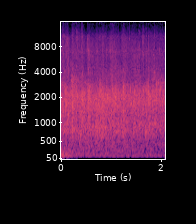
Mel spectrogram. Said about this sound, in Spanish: Dale ese fuerte aplauso Give al a strong round of applause to God.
